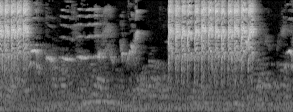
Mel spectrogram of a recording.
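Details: Coarse 'besetan kasar' song from a lesser green leafbird (cucak hijau mini), intended as tutor audio for magpie-robins and shamas: two loud bursts of rapid harsh rasping notes separated by softer whistled phrases.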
